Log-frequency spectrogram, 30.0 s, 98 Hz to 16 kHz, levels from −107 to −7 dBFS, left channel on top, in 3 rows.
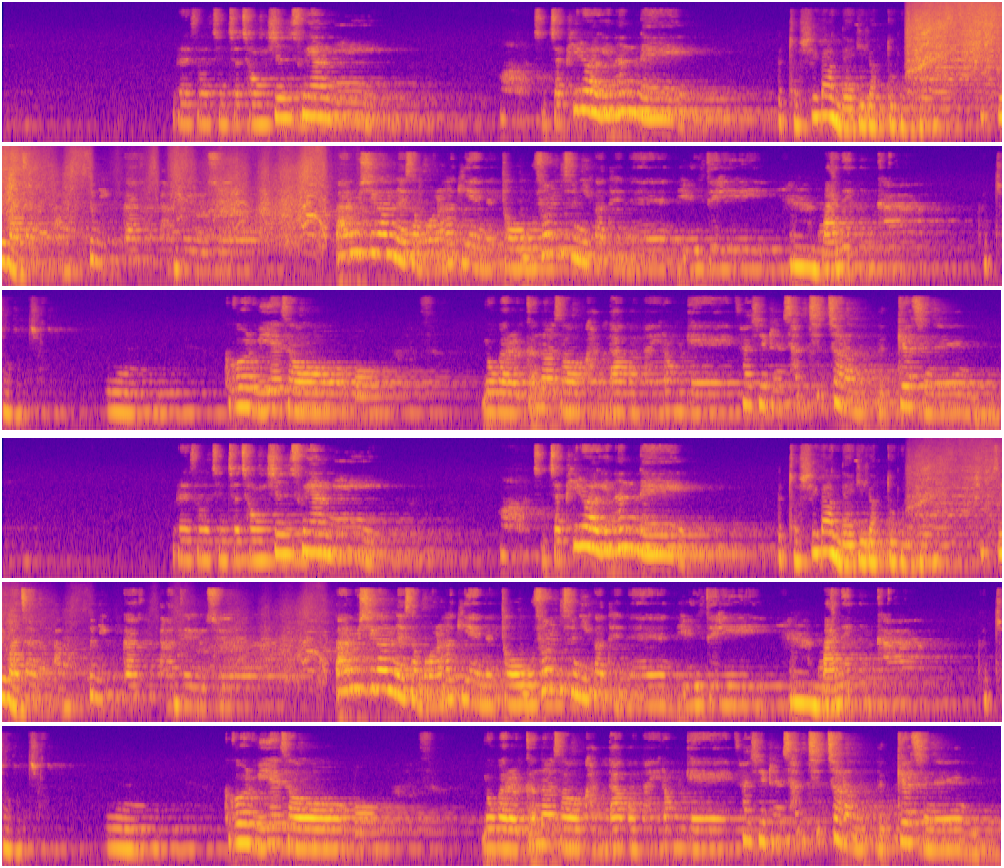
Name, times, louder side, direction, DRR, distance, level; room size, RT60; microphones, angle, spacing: voice 1, 1.7-3.8 5.0-6.9 10.1-12.7 13.3-18.5 18.7-19.2 21.0-21.4 22.2-23.8 24.8-29.8, right 3 dB, 50° right, 3 dB, 2.0 m, -27 dB
voice 2, 7.8-9.4 9.7-10.3 10.6-10.7 11.7-11.8 17.9-18.4 19.8-20.4, right 2 dB, 20° right, 10 dB, 0.7 m, -26 dB
sound 1, 9.0-10.9 11.3-13.3 14.2-14.3, left 11 dB, 65° left, 0.7 m, -29 dB
29.5 x 28.5 x 5.1 m, 2.5 s
head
